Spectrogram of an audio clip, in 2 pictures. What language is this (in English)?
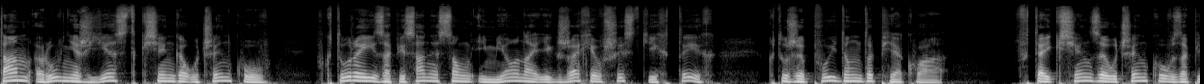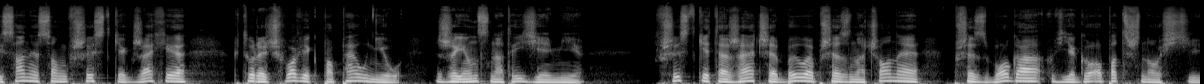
Polish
